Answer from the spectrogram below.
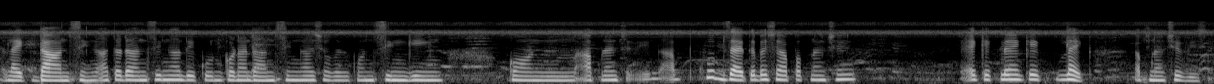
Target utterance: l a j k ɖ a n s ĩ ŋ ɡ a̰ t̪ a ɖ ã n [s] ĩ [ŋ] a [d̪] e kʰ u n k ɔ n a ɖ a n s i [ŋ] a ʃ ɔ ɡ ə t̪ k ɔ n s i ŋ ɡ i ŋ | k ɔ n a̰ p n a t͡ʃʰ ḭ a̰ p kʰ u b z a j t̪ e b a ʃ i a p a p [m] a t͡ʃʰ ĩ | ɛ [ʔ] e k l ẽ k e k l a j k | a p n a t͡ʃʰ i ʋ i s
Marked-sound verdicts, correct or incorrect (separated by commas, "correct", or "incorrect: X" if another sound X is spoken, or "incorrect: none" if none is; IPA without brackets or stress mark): correct, correct, correct, correct, incorrect: n, incorrect: k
